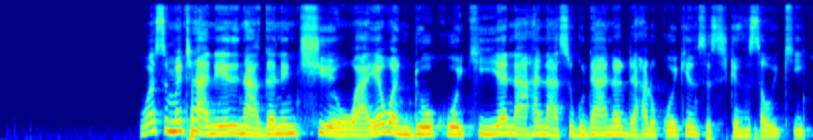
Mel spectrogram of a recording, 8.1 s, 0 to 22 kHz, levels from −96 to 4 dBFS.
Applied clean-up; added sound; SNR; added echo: none; none; none; none.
